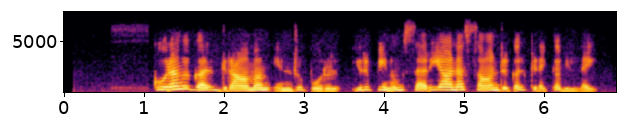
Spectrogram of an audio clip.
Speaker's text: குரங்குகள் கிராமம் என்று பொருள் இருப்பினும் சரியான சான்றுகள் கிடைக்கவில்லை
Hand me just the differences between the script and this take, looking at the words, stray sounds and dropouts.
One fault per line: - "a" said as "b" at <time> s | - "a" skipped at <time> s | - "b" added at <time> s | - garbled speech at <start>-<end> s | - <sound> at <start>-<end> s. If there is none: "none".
none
